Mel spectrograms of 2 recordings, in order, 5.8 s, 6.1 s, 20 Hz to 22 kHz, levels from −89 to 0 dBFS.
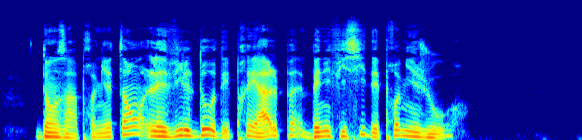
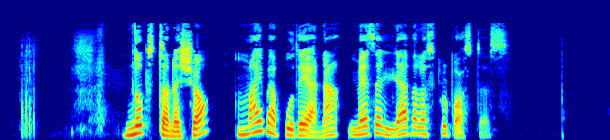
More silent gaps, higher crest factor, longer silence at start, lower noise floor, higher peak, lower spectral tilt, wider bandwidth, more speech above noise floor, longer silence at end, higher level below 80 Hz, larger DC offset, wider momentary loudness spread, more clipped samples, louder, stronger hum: neither; about the same, 18 dB vs 22 dB; second, 0.35 s vs 0.8 s; first, -82 dBFS vs -65 dBFS; second, -6 dBFS vs 0 dBFS; first, -6.5 dB/octave vs -5 dB/octave; about the same, 11 kHz vs 11.5 kHz; first, 59 dB vs 45 dB; first, 1.3 s vs 1.05 s; first, -50 dBFS vs -64 dBFS; neither; second, 7 LU vs 13 LU; neither; second, -24 LUFS vs -20 LUFS; neither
